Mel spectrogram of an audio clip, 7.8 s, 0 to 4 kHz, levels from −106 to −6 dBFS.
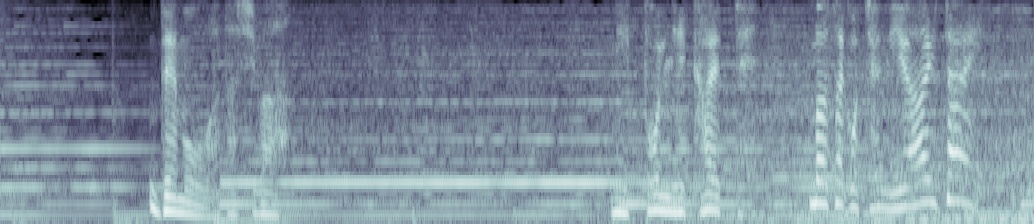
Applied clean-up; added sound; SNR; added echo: none; none; none; none.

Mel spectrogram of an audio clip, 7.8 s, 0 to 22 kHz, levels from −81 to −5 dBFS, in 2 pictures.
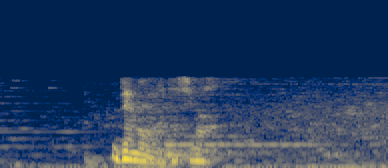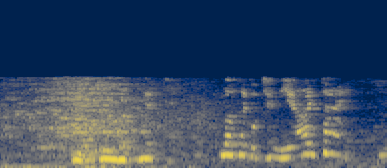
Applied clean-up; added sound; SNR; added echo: classical method WPE with log-MMSE.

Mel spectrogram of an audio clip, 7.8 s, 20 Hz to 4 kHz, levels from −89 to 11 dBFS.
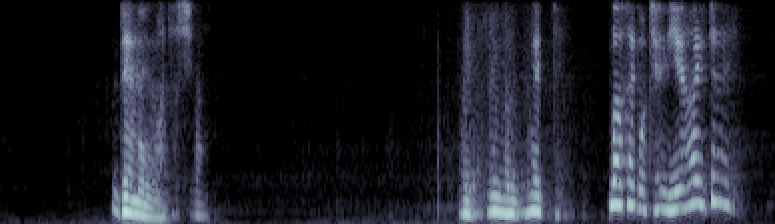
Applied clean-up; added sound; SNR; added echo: neural mask model DeepFilterNet 3.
